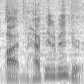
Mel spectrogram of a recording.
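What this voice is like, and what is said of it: Upbeat, cheerful radio-announcer voice. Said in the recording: “Oh, wow. Yes, he is really happy. ... That's my radio voice.”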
